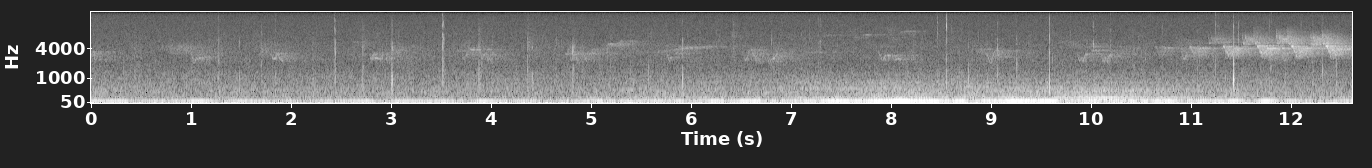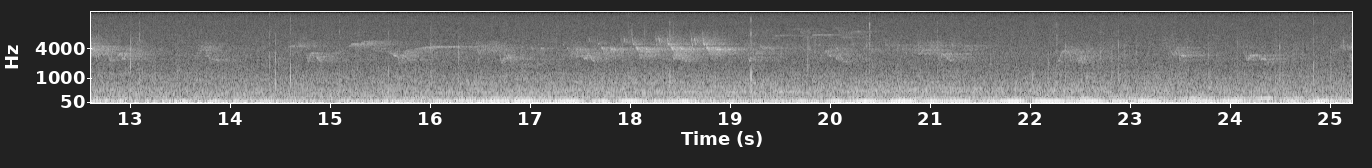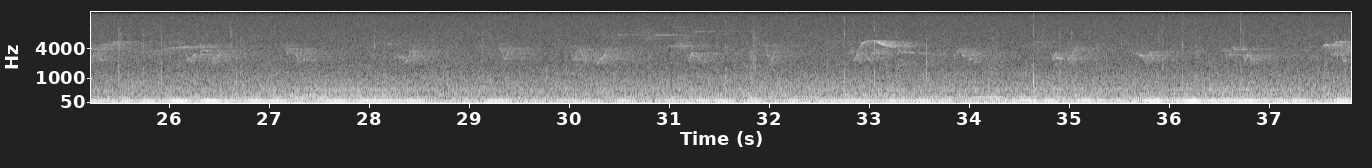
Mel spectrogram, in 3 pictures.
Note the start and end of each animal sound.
0.0s-37.8s: Red-eyed Vireo (Vireo olivaceus)
5.0s-6.4s: Eastern Wood-Pewee (Contopus virens)
7.2s-8.3s: Blackburnian Warbler (Setophaga fusca)
10.4s-13.0s: Ovenbird (Seiurus aurocapilla)
15.2s-16.7s: Eastern Wood-Pewee (Contopus virens)
17.0s-19.3s: Ovenbird (Seiurus aurocapilla)
19.1s-20.6s: Blackburnian Warbler (Setophaga fusca)
20.4s-21.6s: Ovenbird (Seiurus aurocapilla)
25.1s-26.9s: Eastern Wood-Pewee (Contopus virens)
30.3s-31.6s: Blackburnian Warbler (Setophaga fusca)
32.4s-33.8s: Eastern Wood-Pewee (Contopus virens)

